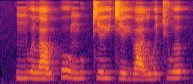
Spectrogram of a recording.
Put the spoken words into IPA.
ɲu˩ə̯laː˩˧w poː˥˨ŋuː˧˩p̚t͡ɕeː˧jt͡ɕeː˧˩j ʋa˧˩ lu˩˧ə̯t͡ɕu˧˥ə̯

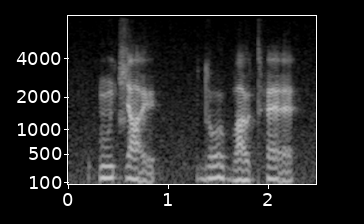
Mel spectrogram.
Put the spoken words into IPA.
ʔũ˦t͡ɕa̰˦˨ɪ̯ | do˦ʊ̯ba˨ʊ̯tʰɛ̰˦˨

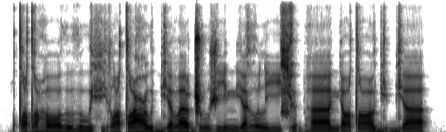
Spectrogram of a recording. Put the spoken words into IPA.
tˤʏdˤuɦɔːðu ðuːfʲo latˤuʕuː bʲaβaː ɖ͡ʐuːʒiːmʲaɣo liːɕʏː bʱaːmʲɔː tˤoːbʲɒ bʲa

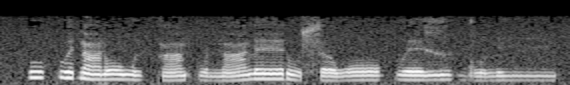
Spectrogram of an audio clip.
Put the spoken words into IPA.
u˦kʷe˦ɗã˧ ɾo˦wɨ˨kã˨˦ kʷə˨nã˨˦ leː˦ɾu˨ sə˨woː˧ kʷeː˦ ɣɨ˦ɡu˧liː˦

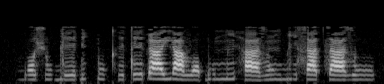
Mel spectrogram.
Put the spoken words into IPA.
bɔ˨ʃu˨ɡeː˨ ɗi˦k͡pu˨kʰɪ˨ te˦ɗaː˦ ja˦˨vɔ˨ɓu˦ mĩ˦haː˨zũ˦ ɡ͡bi˦sa˦t͡saː˦zuː˦

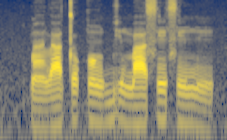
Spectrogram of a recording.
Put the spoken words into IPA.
k͡pã˨la˧to˦kɔ̃˦ ɡ͡bi˦˨ma˧ sĩ˦sĩ˧ mĩ˨

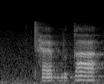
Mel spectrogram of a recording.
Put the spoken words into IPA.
tʰæbəɡa

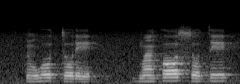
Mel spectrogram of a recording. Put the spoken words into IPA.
tũ˨ wo˧ to˨ɾe˨ | bã˧kɔ˦ so˧te˦

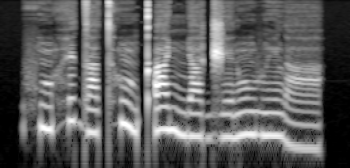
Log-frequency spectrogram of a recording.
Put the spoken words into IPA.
fũ˨hɪ˦da˨tʰũ˦˨ kʼa˦ɲa˨d͡ʒe˨ ɾũ˨ βĩ˦la˨

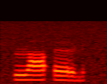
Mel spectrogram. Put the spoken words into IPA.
ɹɑ ʔœɳ

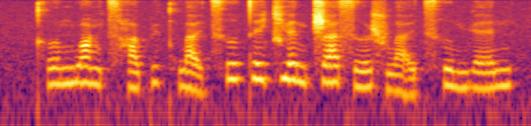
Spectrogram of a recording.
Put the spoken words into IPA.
kʰɤ˧˥n̪wɑ˥˩ŋt͡sʰɑ˩ʊ̯py˥˩ kʰwa̰˨˩ɪ̯t͡sʰɹ̩˥t̪e˥˧ɪ̯t͡ɕɥɛ˥˩n ʈ͡ʂä˥sɹ̩˧˥ ʂwa̰˨˩ɪ̯t͡sʰɹ̩˥˩ mɥɛ˧˥n

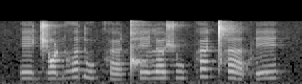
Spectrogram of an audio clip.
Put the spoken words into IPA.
e˧d͡ʒɔ˧ɖʱə˦ɗu˨˦ kʰœ˨ǃʰe˧ lœ˧ʃu˧pʰœ˦ ǀʰɜ˦˨pʼe˦

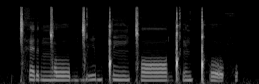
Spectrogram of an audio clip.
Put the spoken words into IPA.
ǀʰɛrŋ͡ǀoːbɡ͡ǀiːb ǃĩːǀɔːǃʼĩd ǃʰof

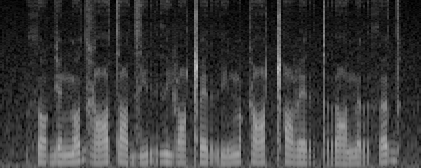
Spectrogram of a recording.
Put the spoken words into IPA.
θɔɡɛ nɔd ɣɑtɑ d͡zirðiβɑǁɛ rinɔk ɑǁɑβɛr trɑnʌrθʌd

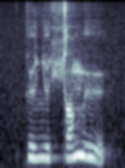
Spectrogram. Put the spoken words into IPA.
kʉʎʉçɔ mʉ

